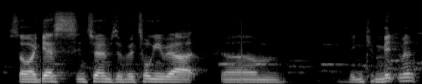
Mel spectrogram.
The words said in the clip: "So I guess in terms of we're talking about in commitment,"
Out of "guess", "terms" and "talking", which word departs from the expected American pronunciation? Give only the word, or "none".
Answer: none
